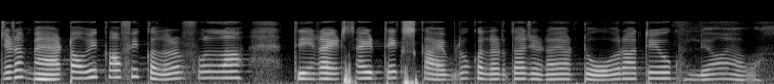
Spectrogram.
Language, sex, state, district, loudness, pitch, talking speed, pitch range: Punjabi, female, Punjab, Kapurthala, -18 LUFS, 265 Hz, 195 wpm, 245-290 Hz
